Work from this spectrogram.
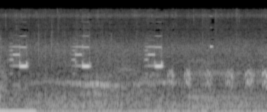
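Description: Repeated short electronic beeps of a text message alert in the video game Overclocked: three evenly spaced chirps, then a softer warbling tone sequence, clear and close over a quiet background hum.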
